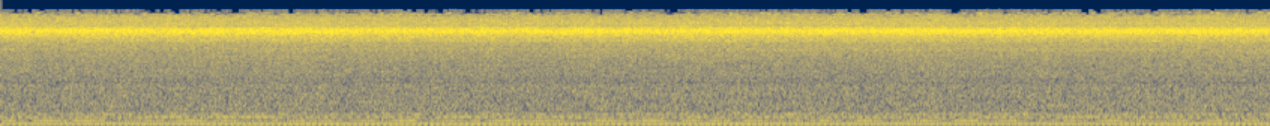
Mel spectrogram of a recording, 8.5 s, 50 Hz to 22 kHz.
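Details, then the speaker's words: Craftsman DYT4000 tractor, 14hp Briggs opposed twin repower, low idle with electric PTO engaged and blades spinning: even steady constant-pitch drone, no surging or stumbling, battery still charging 12.2-12.25 V with PTO on; twin runs fine. "so as you guys saw uh with the engine idling like this at low idle still charging slowly at 12.45 when the PTO is on it's still constantly charging at 12.2 12.25"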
